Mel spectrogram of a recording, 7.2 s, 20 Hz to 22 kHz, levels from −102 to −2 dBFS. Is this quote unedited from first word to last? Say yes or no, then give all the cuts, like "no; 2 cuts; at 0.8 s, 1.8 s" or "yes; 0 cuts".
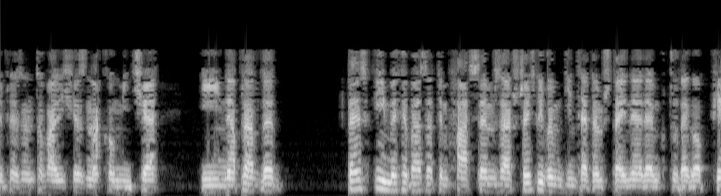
yes; 0 cuts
